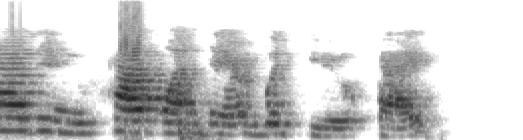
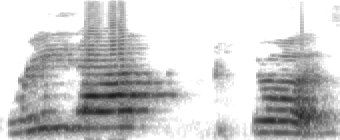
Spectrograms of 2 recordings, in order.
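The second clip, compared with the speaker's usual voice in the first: usual speaking voice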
